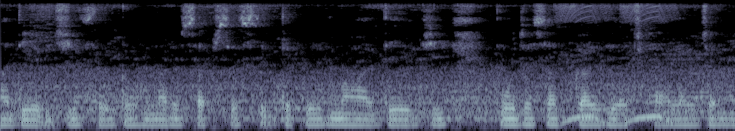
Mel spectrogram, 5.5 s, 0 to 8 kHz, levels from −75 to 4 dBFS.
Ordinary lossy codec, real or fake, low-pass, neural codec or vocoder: none; real; 7.2 kHz; none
